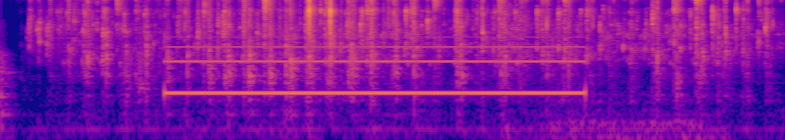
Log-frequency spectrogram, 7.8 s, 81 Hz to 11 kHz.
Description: Telephone call progress tone (425 Hz plan, as in most of Europe), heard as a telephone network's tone, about 420 Hz, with the noise of a restroom. Dial tone.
